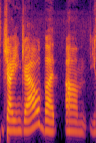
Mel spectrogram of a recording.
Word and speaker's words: Jiaying Zhao: just make say your name the way you pronounce it just so I hear it from you sure yeah I'm it's Jing Jiao but um you said it perfectly but I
